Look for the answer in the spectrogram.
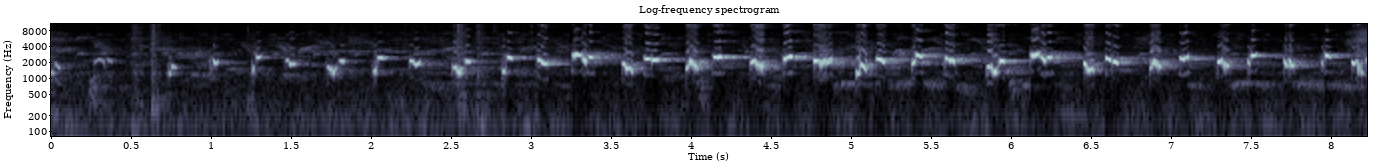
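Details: Yellow-vented bulbul calling other bulbuls: a long run of quick, bubbly chirps rising and falling between notes, about two per second, steady and loud throughout with no other clear sounds.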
